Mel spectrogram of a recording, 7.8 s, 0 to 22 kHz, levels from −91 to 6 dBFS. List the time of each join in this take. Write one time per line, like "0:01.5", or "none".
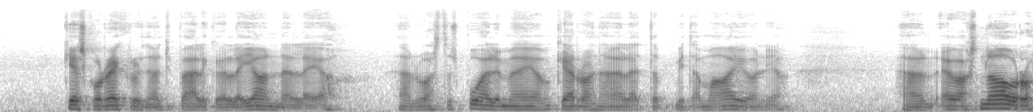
0:02.9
